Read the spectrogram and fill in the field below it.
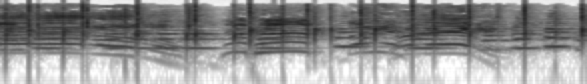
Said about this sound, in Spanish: No, pero déjale aplausos. bravo, maestro, bravo. Bravo, gran líder. Gracias.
